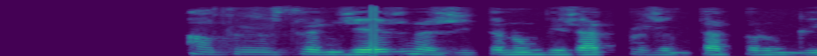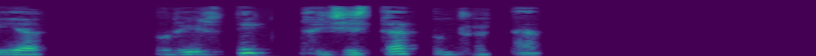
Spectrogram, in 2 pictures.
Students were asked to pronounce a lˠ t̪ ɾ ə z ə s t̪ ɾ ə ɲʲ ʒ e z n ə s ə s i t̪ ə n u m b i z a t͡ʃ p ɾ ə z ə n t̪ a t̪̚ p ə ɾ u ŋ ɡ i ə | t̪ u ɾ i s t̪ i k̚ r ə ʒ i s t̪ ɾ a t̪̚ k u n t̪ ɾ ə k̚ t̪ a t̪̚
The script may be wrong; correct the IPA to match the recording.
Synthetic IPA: a lˠ t̪ ɾ ə z ə s t̪ ɾ ə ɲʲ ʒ e z n ə s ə s i t̪ ə n u m b i z a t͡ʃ p ɾ ə z ə n t̪ a t̪̚ p ə ɾ u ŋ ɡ i ə | t̪ u ɾ i s t̪ i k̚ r ə ʒ i s t̪ ɾ a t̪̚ k u n t̪ ɾ ə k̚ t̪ a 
